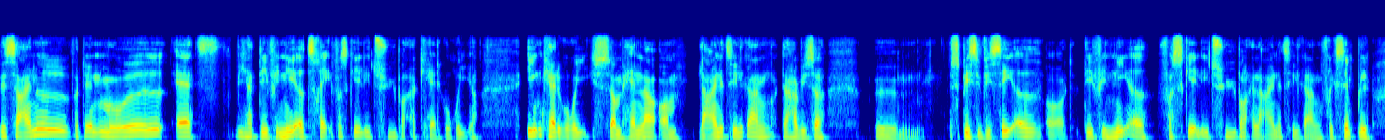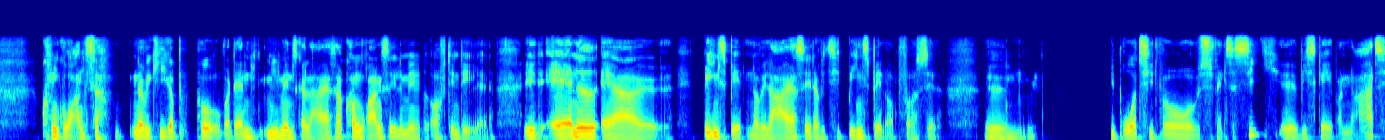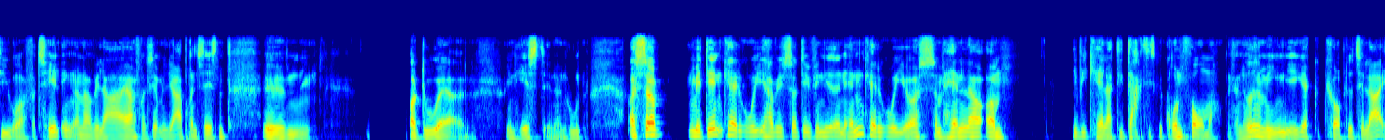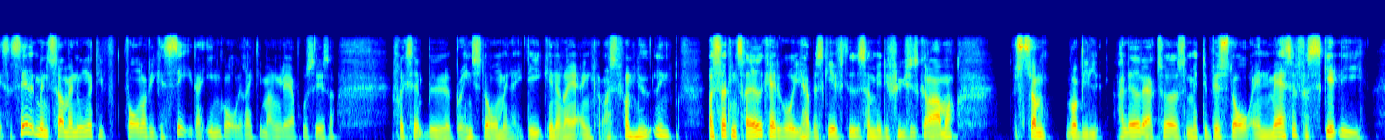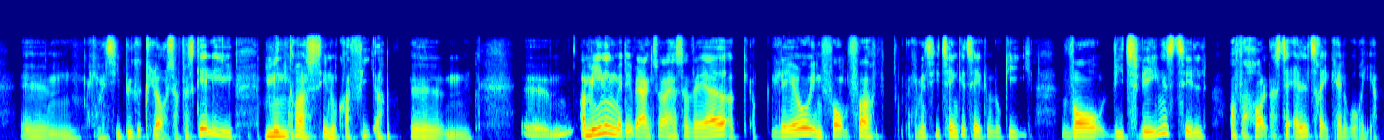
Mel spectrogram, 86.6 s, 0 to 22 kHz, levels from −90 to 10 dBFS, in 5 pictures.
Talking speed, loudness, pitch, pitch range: 150 wpm, -26 LUFS, 115 Hz, 105-130 Hz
